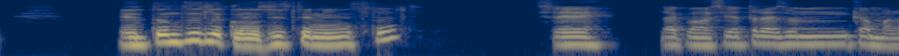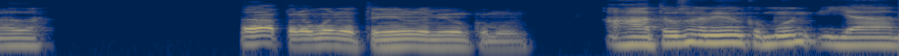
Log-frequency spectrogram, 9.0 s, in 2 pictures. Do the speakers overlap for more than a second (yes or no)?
no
